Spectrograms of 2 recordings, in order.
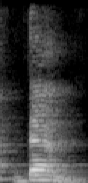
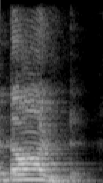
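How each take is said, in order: First: "डन" for don't, short vowel and dropped t; short spoken pronunciation. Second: "डोंट" with long o and hard final t; Indian-style pronunciation. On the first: Teacher giving the spoken pronunciation, reduced to डन. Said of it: "लेकिन इसका pronunciation क्या होगा". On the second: Teacher contrasting the Indian way, full vowel and t. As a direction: say "डोंट" fully, as it is spelt. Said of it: "भारतीय भाषा में Indian language बोलना है तो". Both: Shown as a demonstration.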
